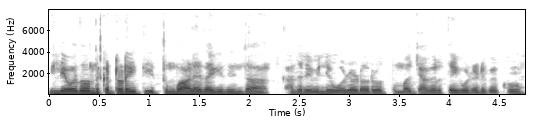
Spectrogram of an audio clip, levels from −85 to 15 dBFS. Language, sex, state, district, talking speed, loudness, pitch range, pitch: Kannada, male, Karnataka, Bijapur, 175 wpm, -18 LUFS, 155-180 Hz, 165 Hz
